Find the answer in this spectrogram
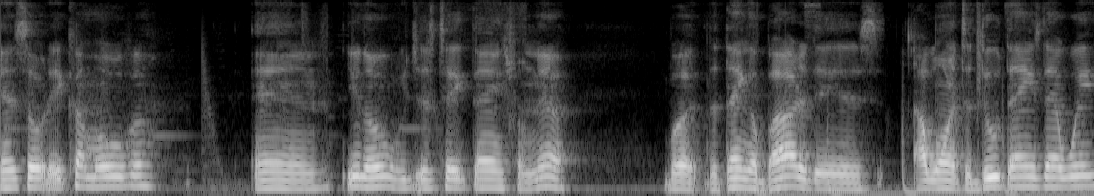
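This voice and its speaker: With a New Orleans accent, a man talks at a moderate pace in a relaxed tone, his medium-pitched voice keeping a fairly even intonation. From US South, New Orleans. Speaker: YouTuber, dating and travel vlogger. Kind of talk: casual vlog talk. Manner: relaxed, conversational.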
